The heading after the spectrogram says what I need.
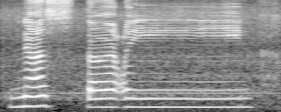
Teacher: आइन की आवाज़ हलक से और खींचते हुए रुकना है · जब नून को सीन में मिला रहे हैं तो हम्स करेंगे और सीटी का ध्यान रखेंगे, बिना सीटी के पढ़ेंगे तो फिर मीनिंग बदलेंगे।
